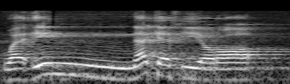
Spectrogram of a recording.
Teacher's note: وإن كثيرا غنة فقط ما فيش مد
